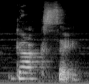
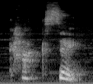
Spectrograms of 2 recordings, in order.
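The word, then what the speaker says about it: 学生: Koreans learning Japanese tend to mispronounce gakse as kakse, and that's because the phonetic rules of Korean prohibit the sound ga to be the first sound of a word.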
